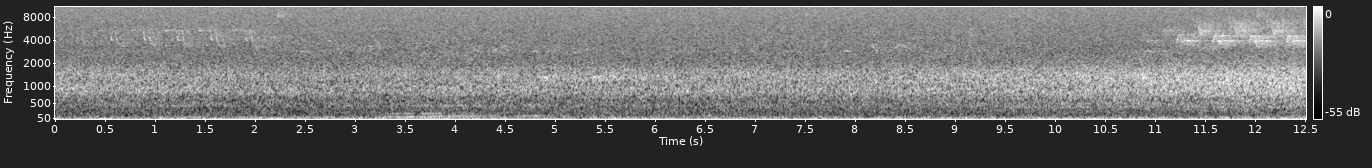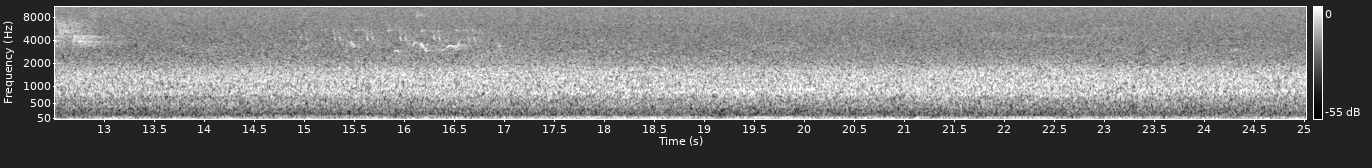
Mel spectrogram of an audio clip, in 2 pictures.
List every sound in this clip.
Ovenbird, Scarlet Tanager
